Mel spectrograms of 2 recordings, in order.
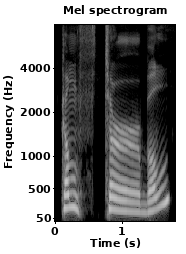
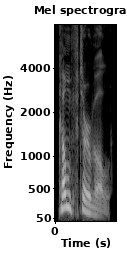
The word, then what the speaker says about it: comfortable: comfortable بها طريقتين للنطق. وحدة نقراها comfortable بهالطريقة comfortable والثانية نقراها comfortable هذه الشائعة المعروفة بهاي الطريقة.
